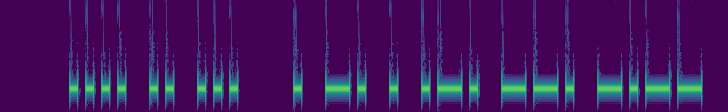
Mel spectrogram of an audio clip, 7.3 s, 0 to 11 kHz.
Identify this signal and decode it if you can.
Morse code, heard as a keyed tone, about 15 wpm, 700 Hz. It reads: HIS ENERGY
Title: Sentences from Top 1000 Words - Review Part 6 - 15wpm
